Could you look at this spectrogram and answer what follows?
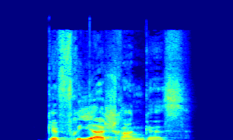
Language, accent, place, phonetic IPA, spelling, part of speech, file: German, Germany, Berlin, [ɡəˈfʁiːɐ̯ˌʃʁaŋkəs], Gefrierschrankes, noun, De-Gefrierschrankes.ogg
- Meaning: genitive singular of Gefrierschrank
